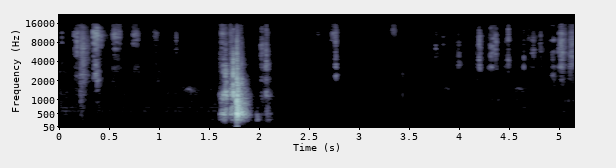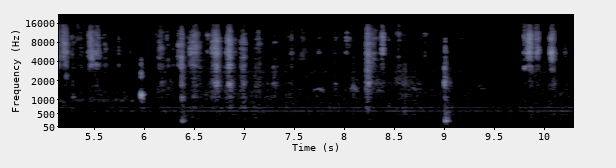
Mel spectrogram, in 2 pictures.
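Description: Scissors cutting scrapbook paper, the loudest snip about two seconds in, followed by light rustling and tapping as the paper pieces are handled.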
